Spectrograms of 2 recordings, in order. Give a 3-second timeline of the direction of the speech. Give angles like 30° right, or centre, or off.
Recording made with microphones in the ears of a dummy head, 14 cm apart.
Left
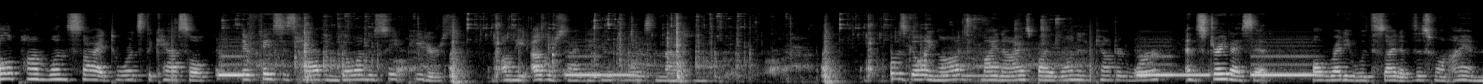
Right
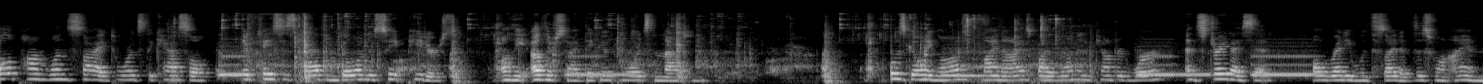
20° left, 30° right, 50° right, 10° left, 20° left.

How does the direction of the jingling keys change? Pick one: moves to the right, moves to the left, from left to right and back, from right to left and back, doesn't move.
from right to left and back.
